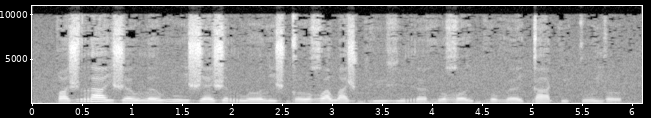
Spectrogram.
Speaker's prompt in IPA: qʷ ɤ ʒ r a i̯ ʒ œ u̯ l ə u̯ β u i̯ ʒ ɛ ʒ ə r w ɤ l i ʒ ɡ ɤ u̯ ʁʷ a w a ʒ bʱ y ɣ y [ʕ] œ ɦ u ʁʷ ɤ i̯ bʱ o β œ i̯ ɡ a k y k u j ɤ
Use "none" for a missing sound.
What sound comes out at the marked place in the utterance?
r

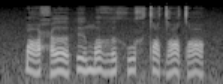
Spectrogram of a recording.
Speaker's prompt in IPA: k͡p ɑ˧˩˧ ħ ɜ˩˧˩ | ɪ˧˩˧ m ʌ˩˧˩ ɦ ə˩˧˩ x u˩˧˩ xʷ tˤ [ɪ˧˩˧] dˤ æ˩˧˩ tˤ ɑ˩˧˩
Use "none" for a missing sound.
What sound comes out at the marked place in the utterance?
ɪ˧˩˧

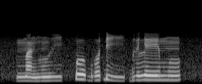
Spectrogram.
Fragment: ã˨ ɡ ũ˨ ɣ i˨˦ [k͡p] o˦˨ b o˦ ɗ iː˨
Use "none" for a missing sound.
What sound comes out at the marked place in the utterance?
k͡p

